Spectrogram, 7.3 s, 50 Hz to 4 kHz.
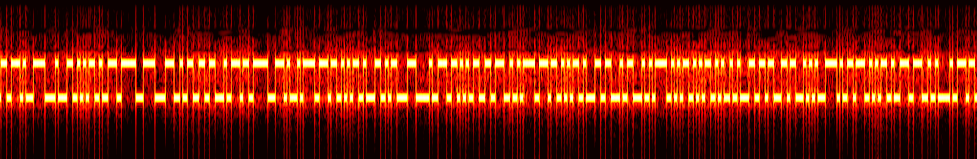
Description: RTTY, about 45.45 baud. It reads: HOUSATONIC THE SUBMARINE SUCCESSFULLY SANK
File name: fsk850 / usnavy3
